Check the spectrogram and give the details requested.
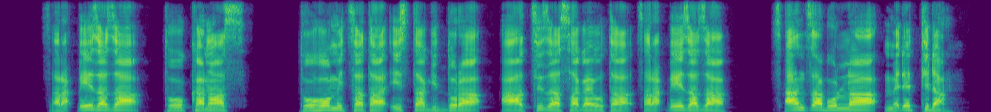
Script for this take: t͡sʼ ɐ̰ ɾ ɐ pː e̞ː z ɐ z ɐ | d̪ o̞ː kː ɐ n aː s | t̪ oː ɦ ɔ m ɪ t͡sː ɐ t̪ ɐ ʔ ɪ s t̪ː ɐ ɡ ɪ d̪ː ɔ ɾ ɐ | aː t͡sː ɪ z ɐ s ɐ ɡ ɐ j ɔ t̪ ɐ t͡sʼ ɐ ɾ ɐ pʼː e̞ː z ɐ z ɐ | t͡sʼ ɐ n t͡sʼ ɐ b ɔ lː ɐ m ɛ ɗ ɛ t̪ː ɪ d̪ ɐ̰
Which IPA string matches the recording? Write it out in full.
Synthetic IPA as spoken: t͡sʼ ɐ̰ ɾ ɐ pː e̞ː z ɐ z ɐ | t̪ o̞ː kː ɐ n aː s | t̪ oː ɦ ɔ m ɪ t͡sː ɐ t̪ ɐ ʔ ɪ s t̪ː ɐ ɡ ɪ d̪ː ɔ ɾ ɐ | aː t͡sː ɪ z ɐ s ɐ ɡ ɐ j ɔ t̪ ɐ t͡sʼ ɐ ɾ ɐ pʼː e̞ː z ɐ z ɐ | t͡sʼ ɐ n t͡sʼ ɐ b ɔ lː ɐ m ɛ ɗ ɛ t̪ː ɪ d̪ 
